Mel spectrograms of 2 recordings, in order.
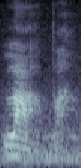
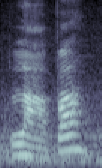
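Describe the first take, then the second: First: The word is said with a low tone. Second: The word is said with a high tone. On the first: It means to be tired. "Lower tone" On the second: It means home. "In higher tone"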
